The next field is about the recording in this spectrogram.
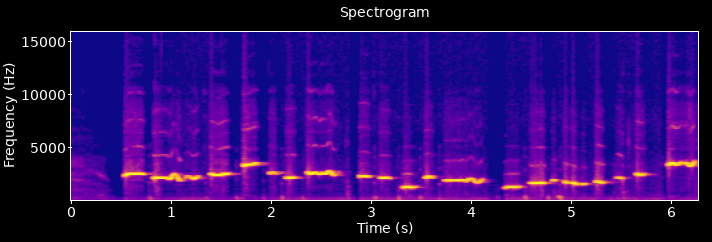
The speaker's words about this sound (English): Can you whistle on command? Would you whistle a little? Sure.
